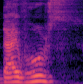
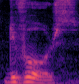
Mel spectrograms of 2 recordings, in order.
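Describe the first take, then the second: First: The first vowel sounds like 'eye'. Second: The first vowel sounds like 'ih'. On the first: The speaker calls it wrong. "इसे बहुत लोग डाइवोर्स का उच्चारण करते हैं" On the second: The speaker calls it right. "लेकिन सही उच्चारण डिवोर्स"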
